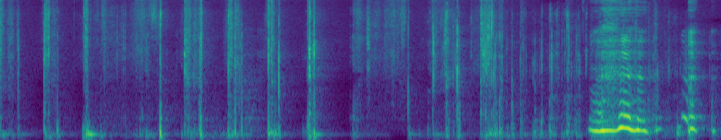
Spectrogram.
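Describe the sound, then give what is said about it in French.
Oracle cards being shuffled and drawn: a long run of many crisp, papery riffles and taps, with a denser, louder burst of card handling near the end. “Mais je vais tirer une carte pour le groupe, en tout cas le prochain niveau.”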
